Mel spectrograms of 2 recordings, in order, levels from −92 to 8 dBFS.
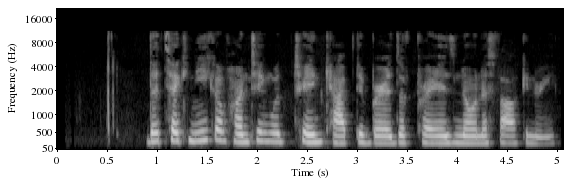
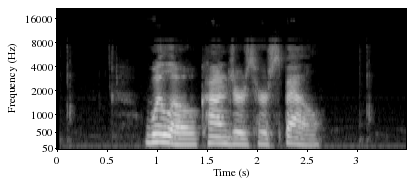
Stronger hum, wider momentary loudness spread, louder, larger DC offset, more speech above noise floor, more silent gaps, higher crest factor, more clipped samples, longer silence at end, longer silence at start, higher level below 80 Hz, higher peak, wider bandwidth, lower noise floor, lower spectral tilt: neither; second, 10 LU vs 13 LU; second, -21 LUFS vs -15 LUFS; neither; second, 22 dB vs 43 dB; neither; about the same, 16 dB vs 16 dB; neither; second, 0.1 s vs 0.9 s; about the same, 0.9 s vs 0.9 s; second, -76 dBFS vs -64 dBFS; about the same, -4 dBFS vs -2 dBFS; first, 11 kHz vs 7.8 kHz; second, -43 dBFS vs -57 dBFS; about the same, -5.5 dB/octave vs -6 dB/octave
